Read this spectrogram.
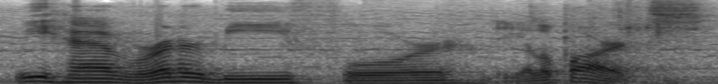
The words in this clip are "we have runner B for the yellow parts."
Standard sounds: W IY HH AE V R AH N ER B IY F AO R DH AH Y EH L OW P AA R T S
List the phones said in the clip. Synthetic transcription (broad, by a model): W IY HH AE V R AH N ER B IY F AO R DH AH Y EH L OW P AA R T S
